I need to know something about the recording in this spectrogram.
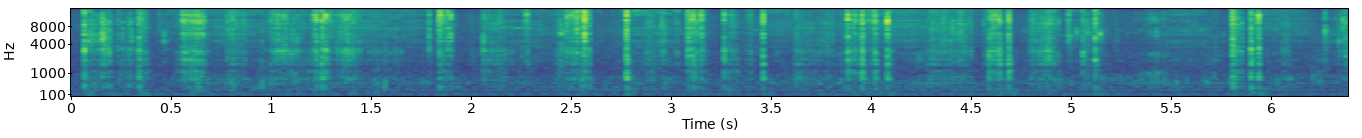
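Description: Paper sandwich wrapper crinkling and rustling as the bagel is handled, with irregular small clicks and scrapes, over a faint steady low hum.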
